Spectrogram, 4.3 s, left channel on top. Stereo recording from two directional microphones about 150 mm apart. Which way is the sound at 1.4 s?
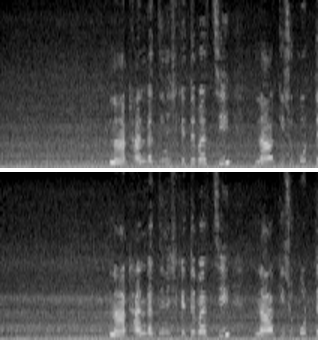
15° left (ahead or behind).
